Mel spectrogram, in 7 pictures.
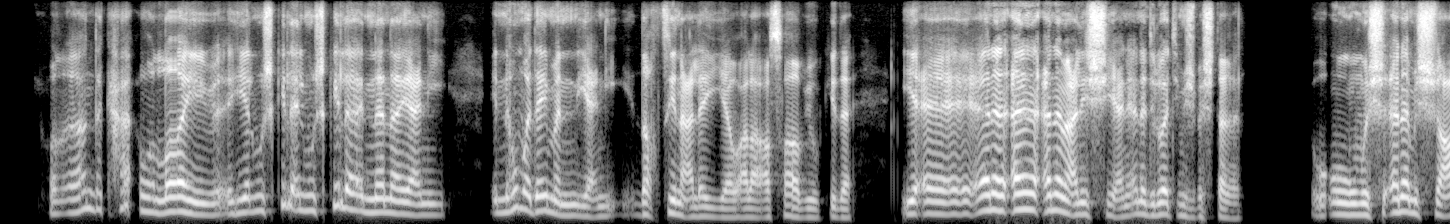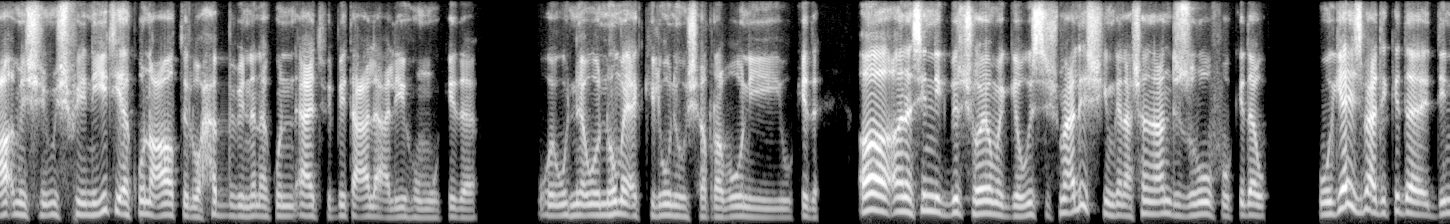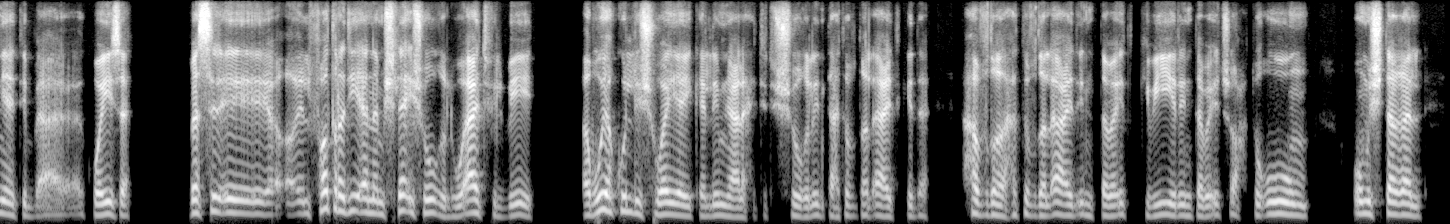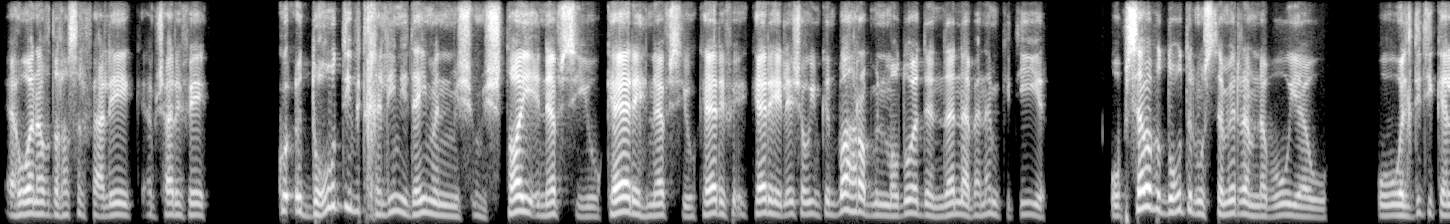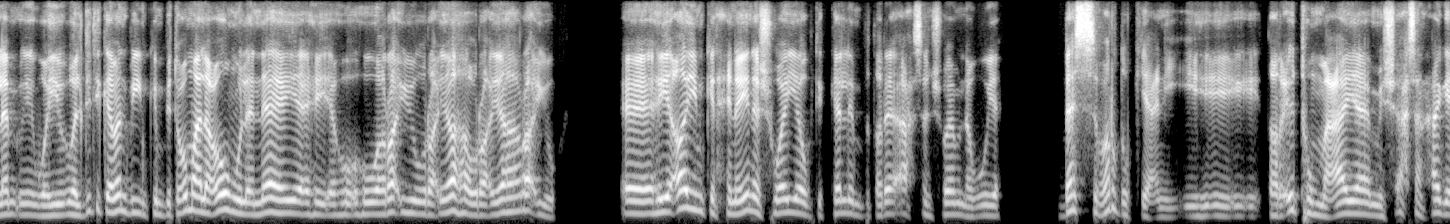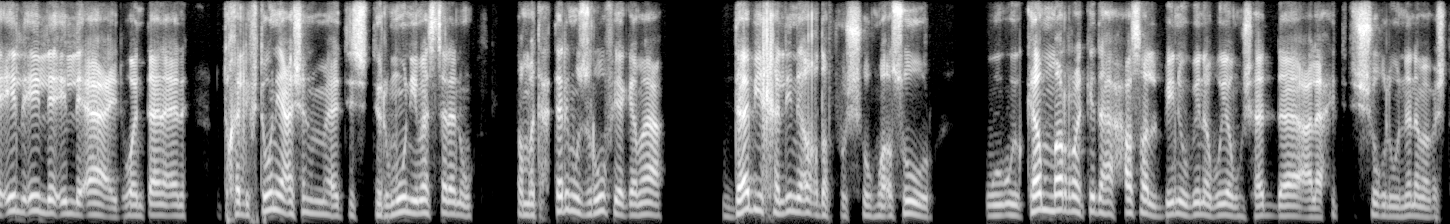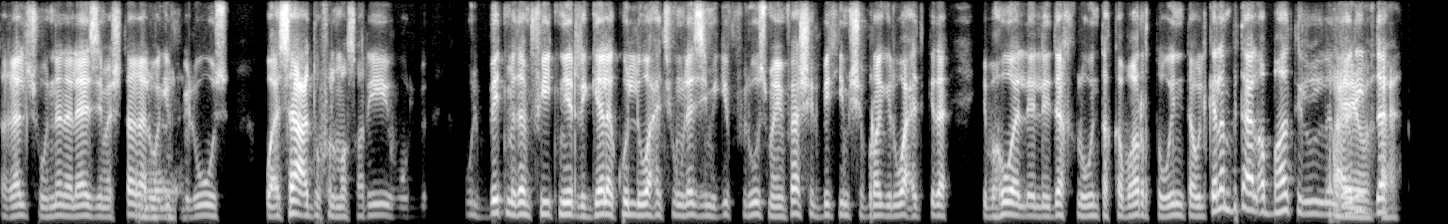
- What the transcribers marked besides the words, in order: none
- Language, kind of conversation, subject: Arabic, advice, إزاي أتعامل مع انفجار غضبي على أهلي وبَعدين إحساسي بالندم؟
